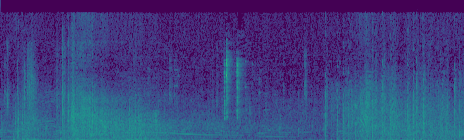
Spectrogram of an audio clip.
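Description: Artillery fire booms during a Civil War battle at Harper's Ferry in a strategy game, with rumbling blasts and scattered gunfire under dense battle noise, while someone talks over it.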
